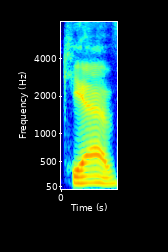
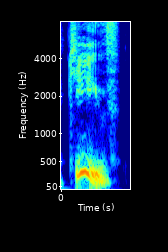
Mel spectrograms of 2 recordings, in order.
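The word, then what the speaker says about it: Kyiv: K because if I if I'm remembering the rationale correctly Kev is the Russian pronunciation God and keev is the Ukrainian pronunciation right is there that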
